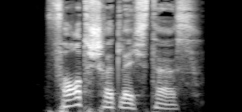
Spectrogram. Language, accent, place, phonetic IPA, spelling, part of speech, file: German, Germany, Berlin, [ˈfɔʁtˌʃʁɪtlɪçstəs], fortschrittlichstes, adjective, De-fortschrittlichstes.ogg
- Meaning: strong/mixed nominative/accusative neuter singular superlative degree of fortschrittlich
